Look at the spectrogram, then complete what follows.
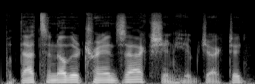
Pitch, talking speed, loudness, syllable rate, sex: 90 Hz, 140 wpm, -17 LUFS, 5.0 syllables/s, male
